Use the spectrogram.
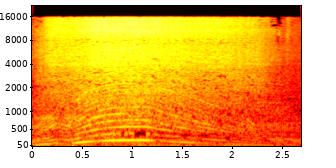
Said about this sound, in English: Buzzsaws working hard. The storm that raced through the Murray Hill section of Queens uprooted gigantic trees. This one fell on top of a house on 41st Avenue.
